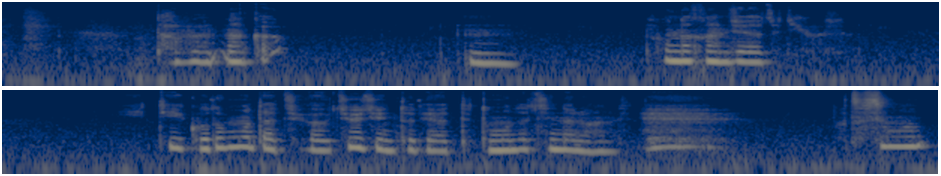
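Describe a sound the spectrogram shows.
A young woman speaks softly and casually, close to a microphone, in short bursts.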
